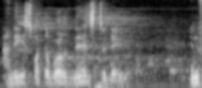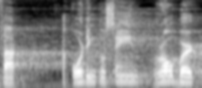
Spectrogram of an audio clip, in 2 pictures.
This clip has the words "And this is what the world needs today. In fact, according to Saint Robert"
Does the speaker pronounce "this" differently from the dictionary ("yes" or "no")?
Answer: yes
